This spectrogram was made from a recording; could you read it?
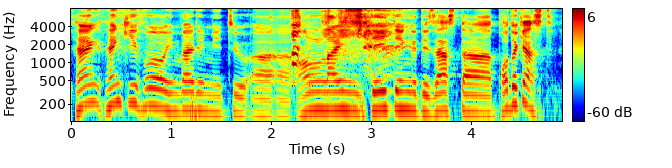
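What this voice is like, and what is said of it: Exaggerated thick foreign accent. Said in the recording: “I hear your accent. ... That is not how you really talk. ... if I tell people I have a thick accent, they cannot laugh at me anymore. So I speak a little better than that.”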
